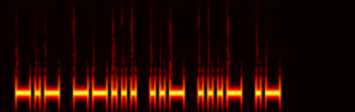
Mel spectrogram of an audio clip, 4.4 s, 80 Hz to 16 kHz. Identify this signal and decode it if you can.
Morse code, heard as a keyed tone, about 20 wpm, 700 Hz. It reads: K7UVA
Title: USA Callsign DE Callsign - 5 Characters - 20wpm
